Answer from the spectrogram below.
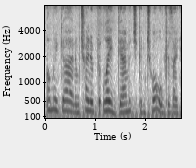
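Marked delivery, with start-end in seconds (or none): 0.0-0.6 higher, louder Oh my God; alarmed exclamation. Retold or imitated. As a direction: blurt it out in alarm. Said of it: "I'm going".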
